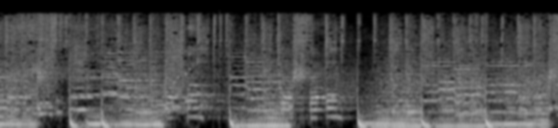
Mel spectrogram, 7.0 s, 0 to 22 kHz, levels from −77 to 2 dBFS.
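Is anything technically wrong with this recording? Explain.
No, nothing technically wrong is audible here.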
